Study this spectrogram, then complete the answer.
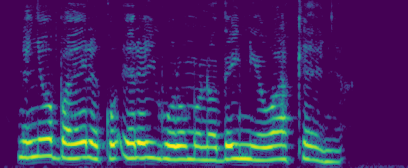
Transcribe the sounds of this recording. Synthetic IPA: neɲobaeɾekoʔeɾeiɣoɾomonɔðeiniewakɛːɲa

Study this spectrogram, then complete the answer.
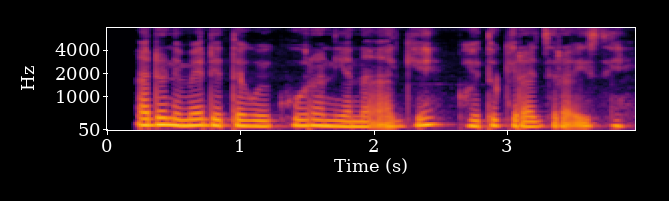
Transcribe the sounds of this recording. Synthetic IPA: adɔnɪmɛdɛt̪ɛɣwekʰuɾaniana̰ʔa̰ɡɛkohit̪ukiɾad͡ʒiɾa̰ʔḭsi

